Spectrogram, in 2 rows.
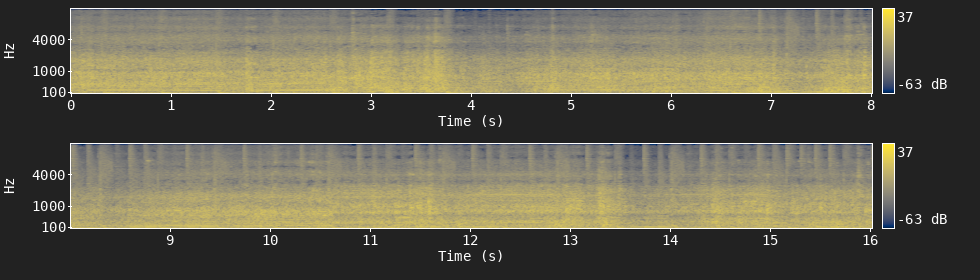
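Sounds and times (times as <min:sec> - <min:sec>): music with low beat: 0:00.0 - 0:04.2, 0:06.6 - 0:16.0
heavy machine engine running: 0:05.2 - 0:16.0.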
